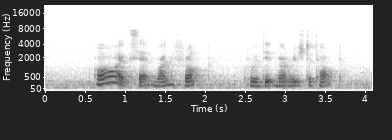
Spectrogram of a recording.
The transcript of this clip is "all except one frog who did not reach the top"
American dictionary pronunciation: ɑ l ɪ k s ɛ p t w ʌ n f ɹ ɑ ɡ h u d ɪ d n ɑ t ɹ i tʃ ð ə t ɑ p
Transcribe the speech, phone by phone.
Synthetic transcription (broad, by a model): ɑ ɪ k s ɛ p t w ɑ n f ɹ ɑ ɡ h u d ɪ d n ɑ t ɹ i tʃ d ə t ɑ p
